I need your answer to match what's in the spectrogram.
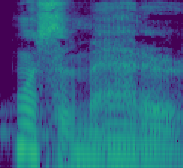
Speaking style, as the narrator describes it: she sneered

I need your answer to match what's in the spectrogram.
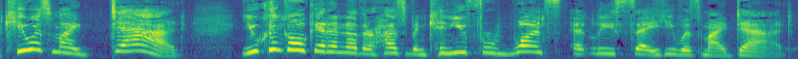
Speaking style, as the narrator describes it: Nadine screeches back

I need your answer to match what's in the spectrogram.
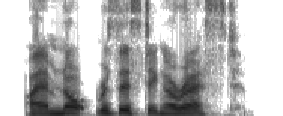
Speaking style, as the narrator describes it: Oswald shouted

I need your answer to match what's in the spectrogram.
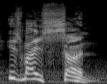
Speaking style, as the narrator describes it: Jenna cried

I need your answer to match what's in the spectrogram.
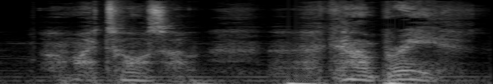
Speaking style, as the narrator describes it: force out between breaths

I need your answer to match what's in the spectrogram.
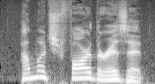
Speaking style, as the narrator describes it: Neil whined

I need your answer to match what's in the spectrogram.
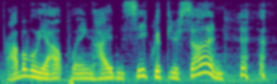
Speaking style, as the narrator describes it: laughed

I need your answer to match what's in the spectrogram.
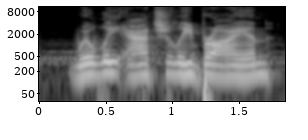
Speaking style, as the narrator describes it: I yelled at him

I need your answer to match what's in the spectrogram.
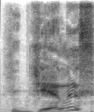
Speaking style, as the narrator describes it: Don laughed

